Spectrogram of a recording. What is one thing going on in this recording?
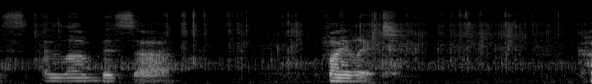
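Plastic bags crinkle and rustle in someone's hands.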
